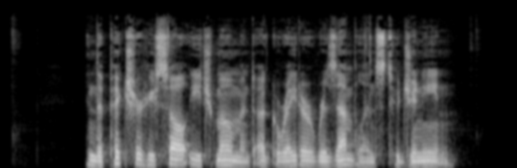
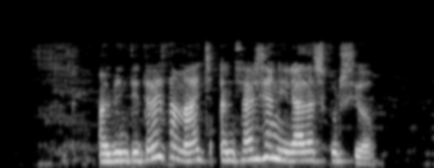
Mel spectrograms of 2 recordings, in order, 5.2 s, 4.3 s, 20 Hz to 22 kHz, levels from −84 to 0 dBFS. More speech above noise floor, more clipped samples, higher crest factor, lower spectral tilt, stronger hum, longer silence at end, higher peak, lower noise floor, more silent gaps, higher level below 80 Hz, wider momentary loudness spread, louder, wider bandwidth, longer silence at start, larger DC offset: first, 52 dB vs 35 dB; neither; about the same, 20 dB vs 18 dB; second, -3.5 dB/octave vs -5 dB/octave; neither; about the same, 0.65 s vs 0.6 s; about the same, 0 dBFS vs -2 dBFS; first, -71 dBFS vs -53 dBFS; neither; first, -56 dBFS vs -64 dBFS; about the same, 8 LU vs 8 LU; about the same, -19 LUFS vs -19 LUFS; first, 15 kHz vs 8 kHz; second, 0.85 s vs 1 s; neither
